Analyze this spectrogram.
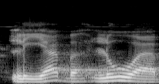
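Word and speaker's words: لِيَبْلُوَا: Liyabluwa ba'dakum. Nah, di situ perhatikan, hati-hati alifnya tidak memanjangkan huruf waw. Nah, jadi itu alifnya tertulis tapi tidak terbaca.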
